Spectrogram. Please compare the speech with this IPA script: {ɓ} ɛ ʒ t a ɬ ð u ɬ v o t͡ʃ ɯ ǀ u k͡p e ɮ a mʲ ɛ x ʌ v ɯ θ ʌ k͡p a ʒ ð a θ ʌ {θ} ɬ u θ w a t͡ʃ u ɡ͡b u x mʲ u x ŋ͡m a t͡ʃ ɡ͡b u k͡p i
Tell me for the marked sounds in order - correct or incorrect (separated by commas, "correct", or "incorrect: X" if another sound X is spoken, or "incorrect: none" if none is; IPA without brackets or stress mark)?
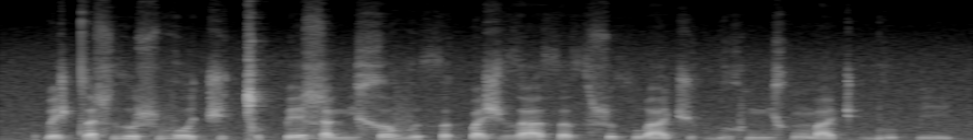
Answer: correct, correct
